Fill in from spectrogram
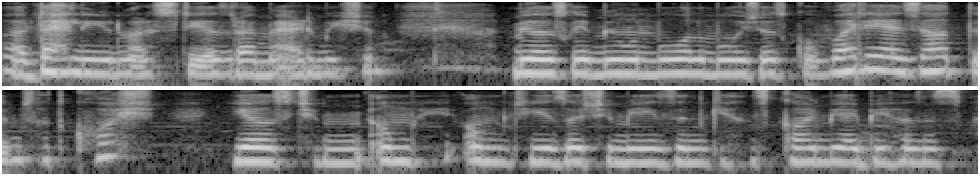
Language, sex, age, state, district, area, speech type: Kashmiri, female, 18-30, Jammu and Kashmir, Kupwara, rural, spontaneous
